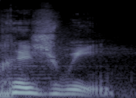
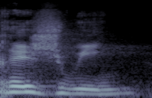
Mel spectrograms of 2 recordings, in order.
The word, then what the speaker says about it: Réjoui: Réjoui. Like it's rejoice, but like it's with a so it's réjoui.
